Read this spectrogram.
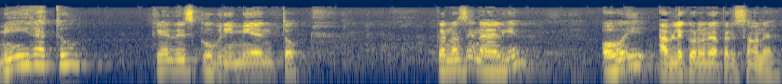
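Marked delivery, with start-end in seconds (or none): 0.0-3.0 mock, heavy, scornful, sarcastic teasing tone. Retelling own reaction to a discovery: acting out own mocking tone. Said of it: "mi tono era burlón, muy burlón".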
